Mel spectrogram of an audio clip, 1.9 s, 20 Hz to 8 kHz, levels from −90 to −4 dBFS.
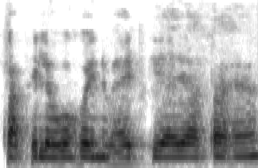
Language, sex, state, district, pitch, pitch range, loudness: Hindi, male, Jharkhand, Jamtara, 120 Hz, 115-120 Hz, -20 LUFS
